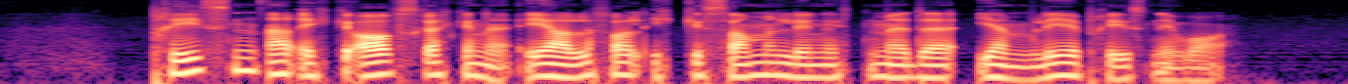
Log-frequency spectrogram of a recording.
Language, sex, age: Norwegian, male, 23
